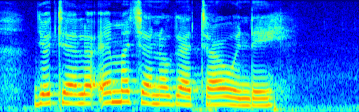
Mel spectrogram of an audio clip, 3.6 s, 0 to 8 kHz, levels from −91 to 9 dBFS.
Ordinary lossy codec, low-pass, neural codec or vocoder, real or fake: none; none; none; real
